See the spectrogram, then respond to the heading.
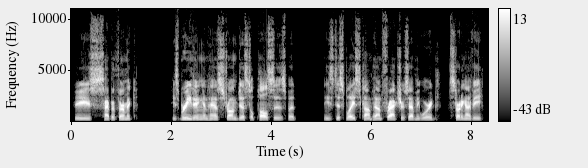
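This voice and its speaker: A man's voice: fairly low pitch, little pitch movement, a little slow, fairly bright tone, no room sound. Male narrator as a terse clinical medic, dry close mic. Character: focused male combat medic.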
